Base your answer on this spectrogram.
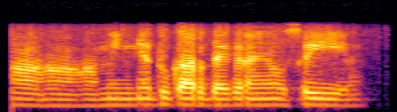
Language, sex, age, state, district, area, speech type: Punjabi, male, 30-45, Punjab, Fazilka, rural, conversation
